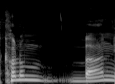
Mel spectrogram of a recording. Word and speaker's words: Kolumban: Kolumban war, spricht man ihn so aus? Kolumban, ja. Kolumban, ne? genau.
